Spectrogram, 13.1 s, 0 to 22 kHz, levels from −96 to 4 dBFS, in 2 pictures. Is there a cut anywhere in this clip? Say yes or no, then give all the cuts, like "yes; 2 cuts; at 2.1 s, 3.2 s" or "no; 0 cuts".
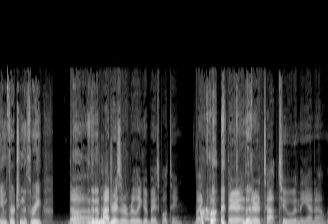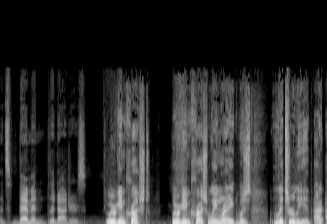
no; 0 cuts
